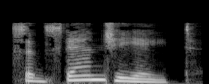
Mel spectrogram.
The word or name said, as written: substantiate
